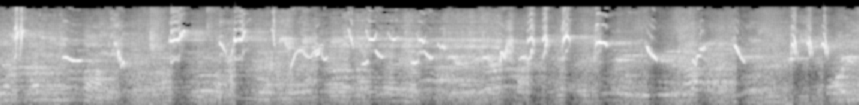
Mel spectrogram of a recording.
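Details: Greater green leafbird at a songbird competition, spreading its tail while singing: rapid varied whistled notes, sweeping up and down, with chirps and trills layered over loud crowd chatter and background noise.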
